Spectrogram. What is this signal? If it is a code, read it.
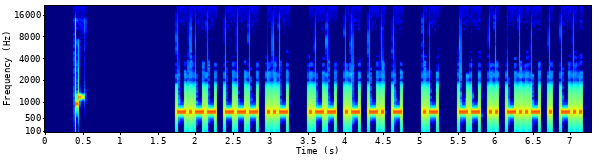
Morse code, heard as a keyed tone, about 30 wpm, 700 Hz. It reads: YOU WANT A MIXED
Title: Sentences from Top 1500 Words 30wpm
